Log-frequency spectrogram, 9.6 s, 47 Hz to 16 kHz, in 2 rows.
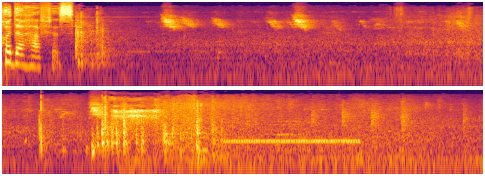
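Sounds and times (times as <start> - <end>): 
speech: 0.0 - 1.0, 1.6 - 1.8
birds chirping: 1.0 - 6.6
phone ringing out unanswered with an electronic ring tone: 7.0 - 8.4.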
